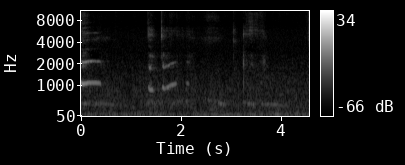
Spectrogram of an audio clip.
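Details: Domestic cat meowing while enjoying head rubs, telling its human not to stop; a drawn-out meow opens, followed by several short, chirpy rising mews over a steady low hiss of the room.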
